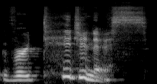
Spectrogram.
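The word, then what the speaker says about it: vertiginous: Okay, the next word is can you pronounce this word? This is vertigenous.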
